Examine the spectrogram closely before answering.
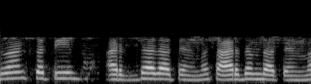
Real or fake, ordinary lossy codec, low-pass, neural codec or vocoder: real; none; 3.6 kHz; none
